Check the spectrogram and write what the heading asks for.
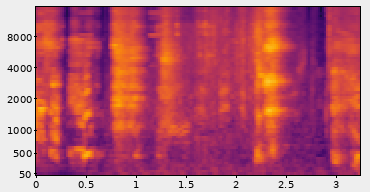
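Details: Several sharp, yelping hiccups in quick succession, some running into brief voiced sounds; ordinary repeated hiccups.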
